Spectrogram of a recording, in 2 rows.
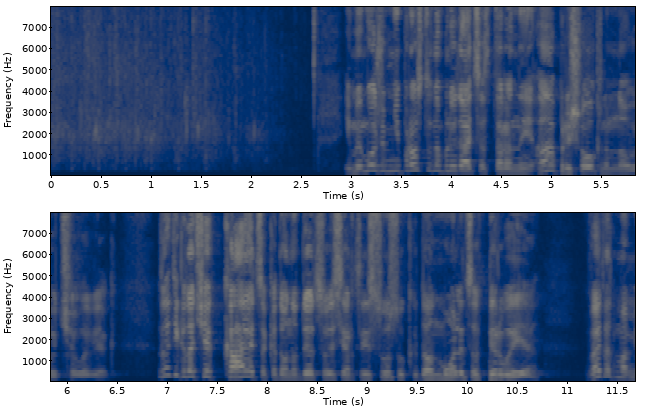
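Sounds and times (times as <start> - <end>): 
audience applause: 0.0 - 2.3
speech: 2.9 - 11.6.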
